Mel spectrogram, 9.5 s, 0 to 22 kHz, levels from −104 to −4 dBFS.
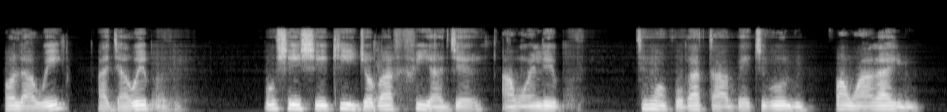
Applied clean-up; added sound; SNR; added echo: neural mask model DeepFilterNet 3.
